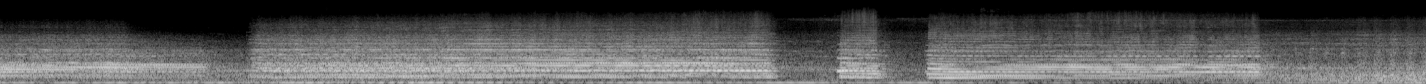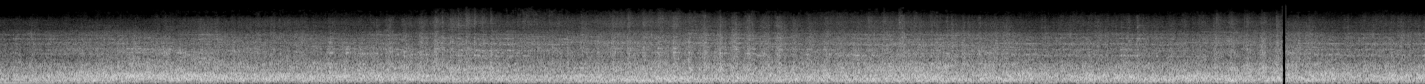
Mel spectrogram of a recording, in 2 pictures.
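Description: Diesel freight locomotive's air horn sounding the grade-crossing signal, long, long, short, long, over the low rumble of its engine. About thirteen seconds in the horn stops, and the passing freight cars take over with a steady rush and clatter of wheels on rail.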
